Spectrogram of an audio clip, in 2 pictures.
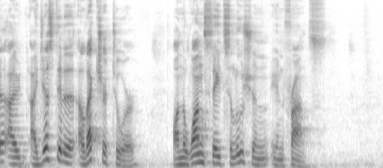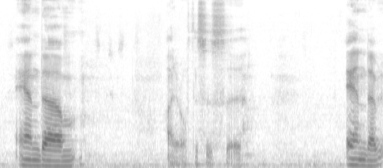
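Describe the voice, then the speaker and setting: A man's voice: medium pitch, bright, forceful tone. An older man, answering an audience question at a talk, hesitant at first with many restarts, then explaining earnestly. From United States. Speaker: guest speaker.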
